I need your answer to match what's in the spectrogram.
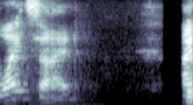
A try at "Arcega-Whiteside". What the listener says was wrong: Arcega, it's Arcega Whiteside. It's not C. It's pronounced as TH instead of C. It should be Arcega Whiteside.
